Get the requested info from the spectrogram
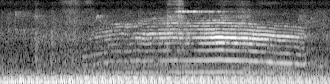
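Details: A hungry pet cat gives a long, drawn-out meow that swells and then slowly falls, over a steady, pulsing, low mechanical rumble.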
